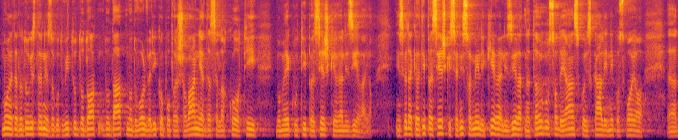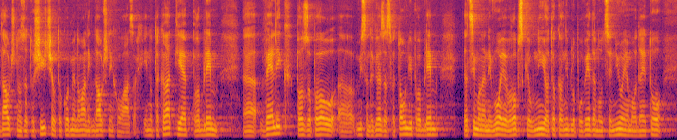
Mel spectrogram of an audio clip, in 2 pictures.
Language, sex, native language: Slovenian, male, Slovenian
